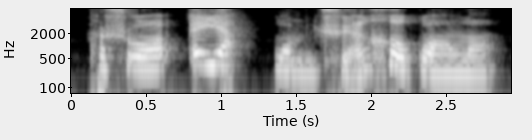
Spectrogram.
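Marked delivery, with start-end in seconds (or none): none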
